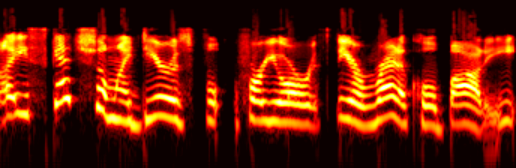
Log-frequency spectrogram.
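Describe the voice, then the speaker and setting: A female-sounding voice speaks high at a moderate pace. It is a put-on character voice. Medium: dub. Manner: stammering, nervous, hesitant.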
